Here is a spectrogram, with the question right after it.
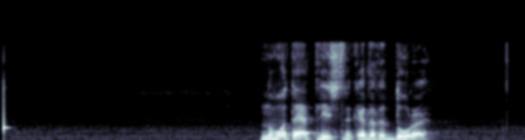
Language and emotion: Russian, angry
